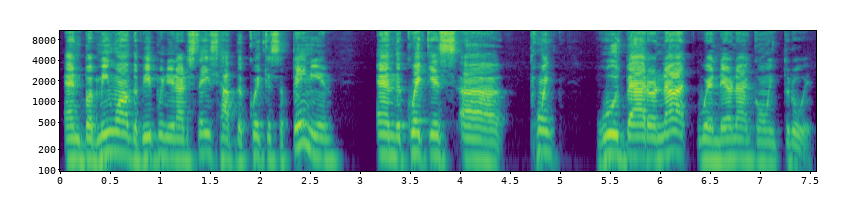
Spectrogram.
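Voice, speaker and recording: Brief: male podcast host, passionate and earnest, bright forward tone, slightly high. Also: brisk. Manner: earnest, repeats himself when worked up. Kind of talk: casual podcast chat.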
